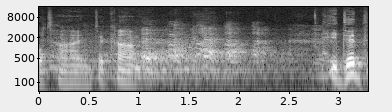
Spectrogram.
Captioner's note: audience laughing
